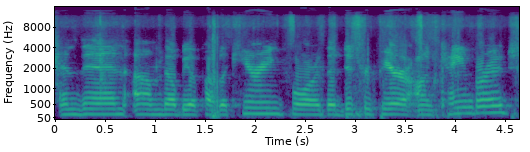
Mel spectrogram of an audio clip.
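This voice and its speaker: A woman's unremarkable speaking voice, fairly low in pitch, at a moderate pace with fairly even intonation. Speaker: mayor chairing council meeting. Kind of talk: council meeting chairing. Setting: hybrid council meeting.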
